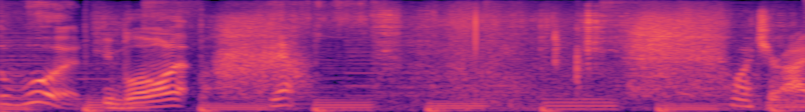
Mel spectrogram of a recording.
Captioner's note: blowing; blowing sound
